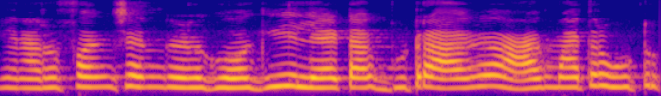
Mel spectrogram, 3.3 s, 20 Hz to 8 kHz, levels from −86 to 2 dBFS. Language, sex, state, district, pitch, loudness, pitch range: Kannada, female, Karnataka, Chamarajanagar, 305 Hz, -14 LUFS, 295-325 Hz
